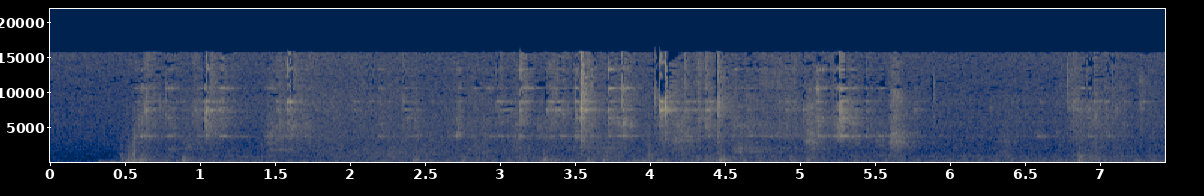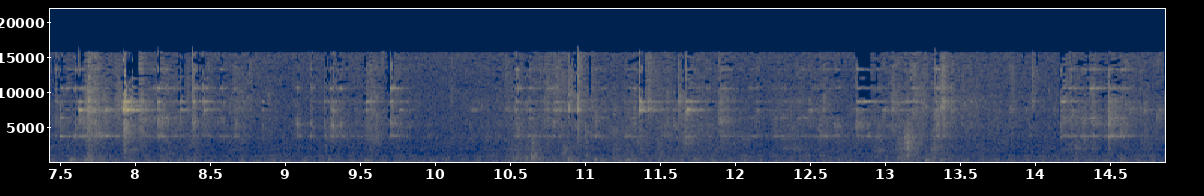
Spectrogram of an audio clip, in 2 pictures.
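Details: Two pet dogs, Shiva a Shorkie and Dexter a Morkie, playing together at home; quiet, low sustained rumbling runs beneath scattered sharp taps, scuffles and brief louder bursts of rough play.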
